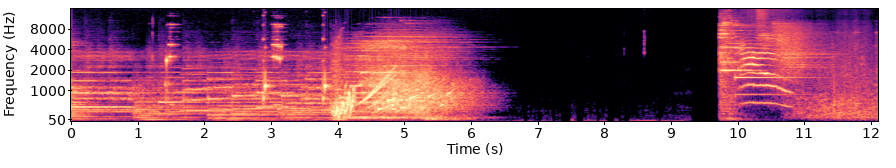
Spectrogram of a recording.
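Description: Cats meowing in a video game, several distinct meows over game music and chimes, then a swelling whoosh, a stretch of near silence, and a final loud, close meow near the end.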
